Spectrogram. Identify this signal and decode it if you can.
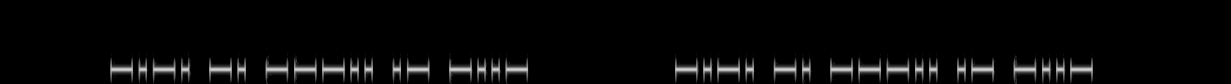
Morse code, heard as a keyed tone, about 17 wpm, 700 Hz. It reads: CN8AX CN8AX
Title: DXCC-100 Call Signs - 5 Characters - Repeated 2x - 17wpm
